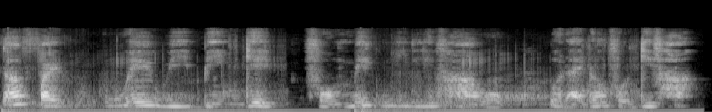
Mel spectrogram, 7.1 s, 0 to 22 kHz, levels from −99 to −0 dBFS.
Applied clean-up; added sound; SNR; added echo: neural separator model SepFormer DNS4.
